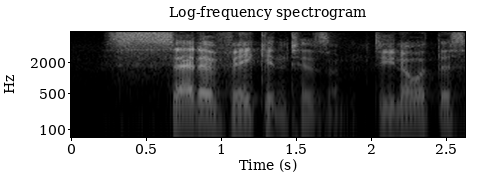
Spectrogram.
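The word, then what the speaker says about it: sedevacantism: It is said set a vacantism.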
